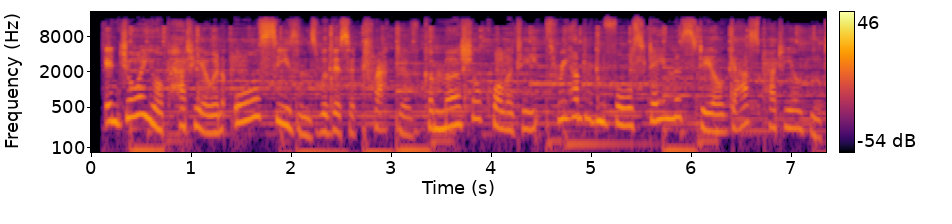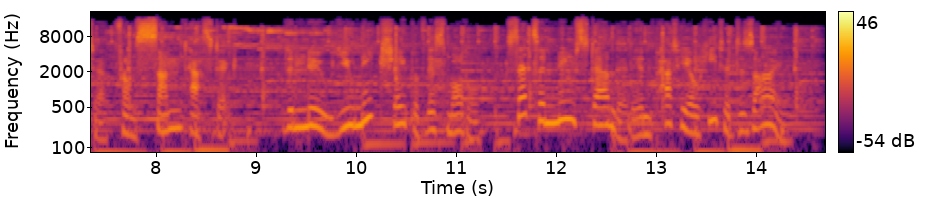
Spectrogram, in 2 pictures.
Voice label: British Product explainer, british accent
